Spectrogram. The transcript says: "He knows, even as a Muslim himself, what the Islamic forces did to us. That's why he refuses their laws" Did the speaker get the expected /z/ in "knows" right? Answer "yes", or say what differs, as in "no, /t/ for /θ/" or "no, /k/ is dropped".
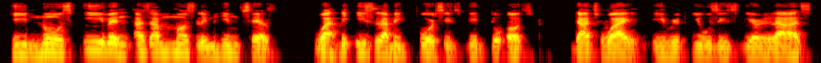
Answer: yes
